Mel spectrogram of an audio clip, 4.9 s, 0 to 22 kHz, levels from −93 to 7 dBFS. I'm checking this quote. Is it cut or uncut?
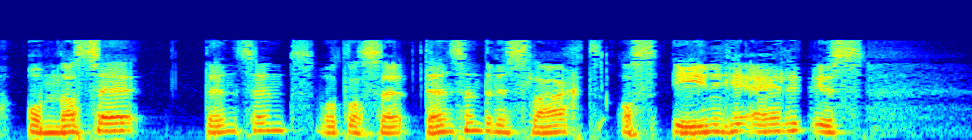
uncut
